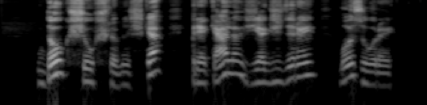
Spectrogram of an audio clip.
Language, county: Lithuanian, Vilnius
